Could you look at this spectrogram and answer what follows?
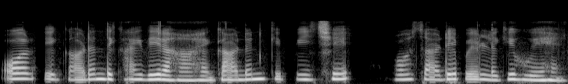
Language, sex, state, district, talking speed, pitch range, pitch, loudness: Hindi, female, Madhya Pradesh, Bhopal, 170 wpm, 210-245 Hz, 230 Hz, -15 LUFS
